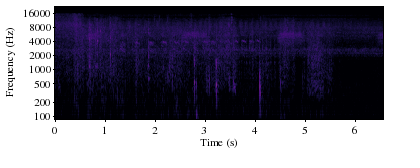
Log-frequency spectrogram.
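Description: Boots crunch in footsteps on a dirt path.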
